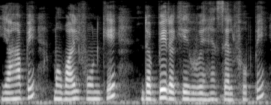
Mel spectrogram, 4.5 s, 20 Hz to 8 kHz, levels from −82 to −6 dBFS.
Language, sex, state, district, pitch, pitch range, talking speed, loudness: Hindi, female, Jharkhand, Ranchi, 195 Hz, 185-205 Hz, 160 wpm, -18 LUFS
